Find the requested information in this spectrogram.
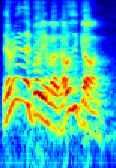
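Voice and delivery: loud, high regional British accent greeting; broad back-home accent. Shown as a demonstration. Testing dictation with a greeting from back home, broad local accent. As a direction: call it out in a thick hometown accent. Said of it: "talk like this back home".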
